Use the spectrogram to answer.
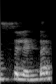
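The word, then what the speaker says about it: cylinder: होती है उसे हम सिलेंडर कहते हैं और इसे हम सा से पढ़ते हैं, सी को यहाँ हम सा पढ़ रहे हैं।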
